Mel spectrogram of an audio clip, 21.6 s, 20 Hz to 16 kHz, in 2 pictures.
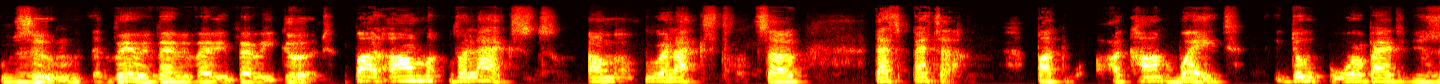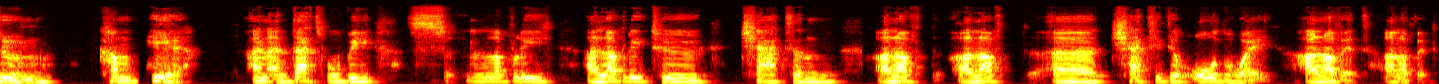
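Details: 48-year-old man with aphasia affecting communication after a stroke about three years earlier (January 2017), with right-sided weakness of hand and leg; non-fluent aphasia.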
